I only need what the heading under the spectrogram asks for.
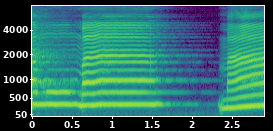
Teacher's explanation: ma hukum tajwidnya adalah mad thi'i mad thiinya mad thii ziri sebab ada Alif yang sebelumnya berbaris fathah maka cara bacanya mim dipanjangkan dua harakat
